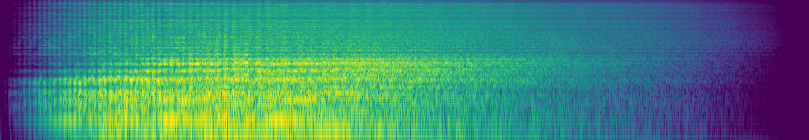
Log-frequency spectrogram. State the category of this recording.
Sound effects > Electronic / Design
